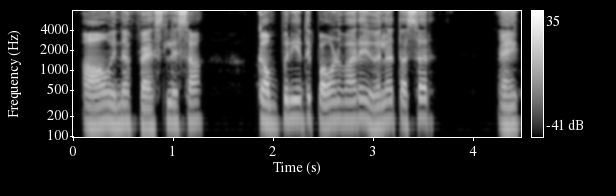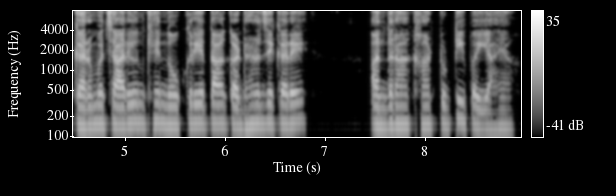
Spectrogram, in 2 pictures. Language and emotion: Sindhi, sad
